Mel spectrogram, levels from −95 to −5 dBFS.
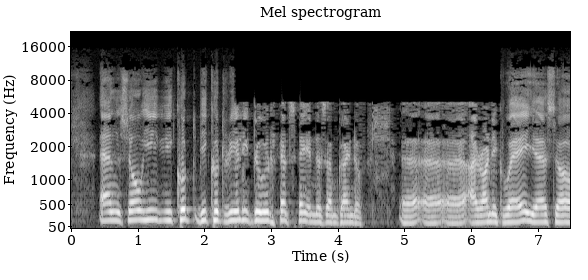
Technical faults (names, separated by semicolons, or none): adaptive stream at a lower bitrate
